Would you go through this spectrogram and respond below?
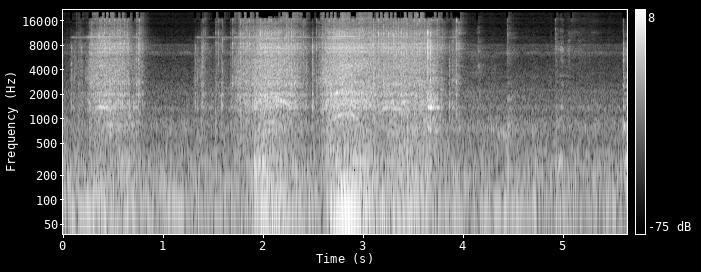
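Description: A sewing machine stitches a blouse in close, whirring bursts that rise and fall as the fabric is fed through, with a few small clicks between runs.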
